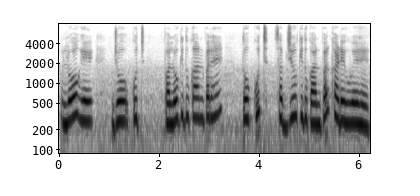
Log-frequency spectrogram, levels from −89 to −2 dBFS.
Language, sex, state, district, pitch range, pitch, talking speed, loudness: Hindi, female, Rajasthan, Jaipur, 260-310 Hz, 285 Hz, 175 wpm, -13 LUFS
